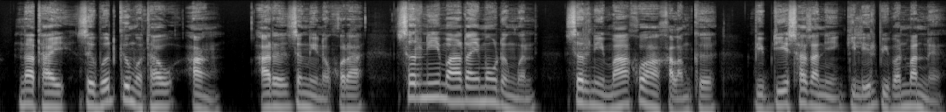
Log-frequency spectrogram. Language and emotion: Bodo, neutral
